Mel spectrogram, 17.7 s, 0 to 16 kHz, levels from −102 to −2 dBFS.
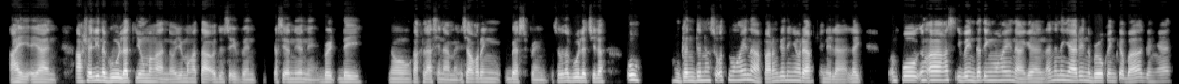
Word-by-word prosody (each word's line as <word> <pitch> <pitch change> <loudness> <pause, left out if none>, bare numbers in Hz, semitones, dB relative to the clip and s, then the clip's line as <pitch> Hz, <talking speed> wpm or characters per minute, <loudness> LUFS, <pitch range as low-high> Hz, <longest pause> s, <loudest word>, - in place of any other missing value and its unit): Ay, 125 -2 +2
ayan. 120 -2 0 0.2
Actually, 170 +4 +4
nagulat 150 -2 +6
yung 150 0 0
mga 130 -4 -1
ano, 115 +1 -5
yung 135 0 -4
mga 130 0 -4
tao 120 -2 +3
do'n 125 +1 -6
sa - - -6
event 110 -1 -6 0.2
kasi - - -5
ano 120 - -5
'yon 125 0 -2
eh 100 - -10
birthday 130 0 0 0.5
nung 125 -1 -3
kaklase 125 0 -2
namin, 105 -2 -5
isa 130 +3 +3
ko 135 - 0
ring 130 -2 -6
best 120 0 -1
friend. 105 -1 -8
So, 145 - -2
nagulat 160 0 +3
sila, 145 -1 +1 0.3
"Oh, 210 -3 +5 0.5
ang 165 - -7
ganda 170 +1 +3
ng 185 0 -3
suot 180 - -2
mo 190 - -3
ngayon, 205 +1 0
ah." - - +2
parang 140 +6 0
gano'n 185 0 -3
yung 175 - -1
reaksyon 145 -2 +2
nila 115 -2 -4
like, 135 0 -4 0.4
"Ang 170 - -5
pogi 185 0 +4
ang - - -2
angas, 195 +1 +4
iba 175 0 -2
yung 180 -1 +1
dating 185 0 +1
mo 185 - -3
ngayon, 195 -1 -3
ah." 125 - -1
gano'n. 130 0 -2
"Anong 195 +7 -4
nangyari 185 -2 +3
na-broken 160 -1 +1
ka 145 - -3
ba?" 145 +5 +1
ganyan. 140 0 -9
145 Hz, 205 wpm, -22 LUFS, 125-175 Hz, 0.5 s, nagulat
